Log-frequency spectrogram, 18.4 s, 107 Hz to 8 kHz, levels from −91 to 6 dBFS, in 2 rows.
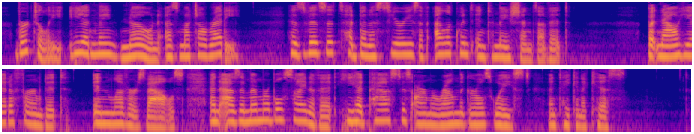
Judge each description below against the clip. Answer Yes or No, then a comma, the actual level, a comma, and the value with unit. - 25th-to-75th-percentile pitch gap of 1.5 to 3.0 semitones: No, average, 3.9 semitones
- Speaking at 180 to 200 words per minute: No, average, 155 wpm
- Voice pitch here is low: No, high, 205 Hz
